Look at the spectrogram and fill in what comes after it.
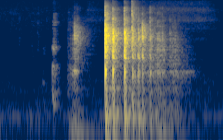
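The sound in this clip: Dice being rolled: a couple of brief rattles come first, then a sudden loud clatter of rapid hard bounces that fade out over about a second as the dice settle.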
